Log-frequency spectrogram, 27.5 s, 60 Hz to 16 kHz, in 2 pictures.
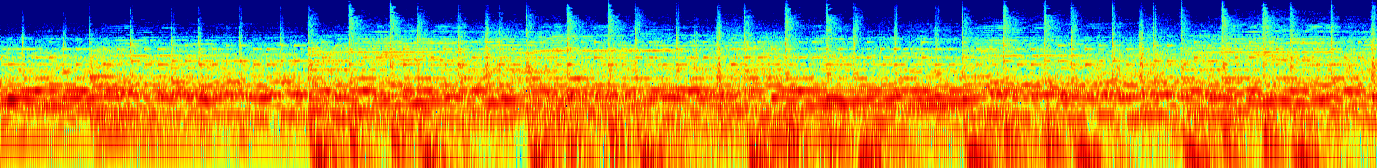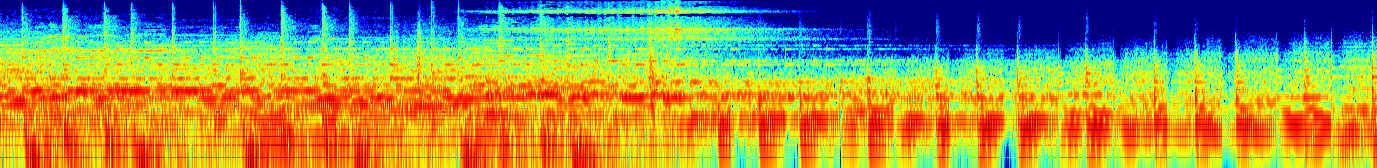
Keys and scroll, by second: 12.9 ctrl+z, 14.4 ctrl+z, 15.7 ctrl+z, 17.9 ctrl+z, 24.3 ctrl+z, 25.2 Delete.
